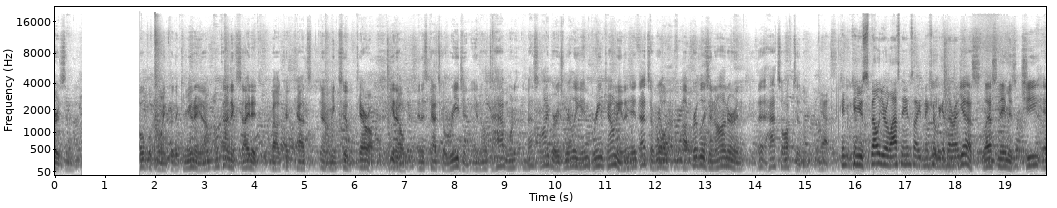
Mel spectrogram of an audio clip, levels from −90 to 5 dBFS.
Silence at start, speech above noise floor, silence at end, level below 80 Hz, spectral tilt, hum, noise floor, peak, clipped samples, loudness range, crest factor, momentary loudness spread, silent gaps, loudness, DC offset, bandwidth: 0 s; over 70 dB; 0 s; -76 dBFS; -4.5 dB/octave; none; under -90 dBFS; 0 dBFS; under 0.1%; 5 LU; 20 dB; 9 LU; 0.56-1.68 s; -20 LUFS; under 0.1%; 19.5 kHz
